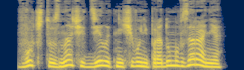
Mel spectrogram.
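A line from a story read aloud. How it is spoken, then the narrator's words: Sigh. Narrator (Russian): вздохнула Марья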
